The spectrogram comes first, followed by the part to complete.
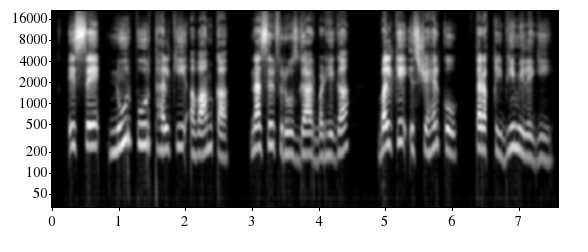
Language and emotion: Urdu, neutral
